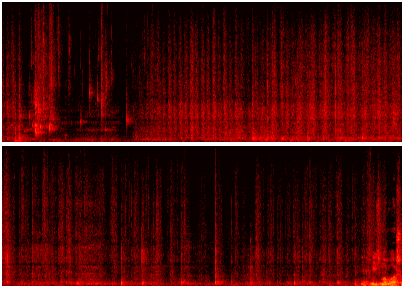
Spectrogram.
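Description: Tap water running steadily into a bathroom sink, starting about two and a half seconds in, with faint crackling from a synthetic shaving brush working lather on the face.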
